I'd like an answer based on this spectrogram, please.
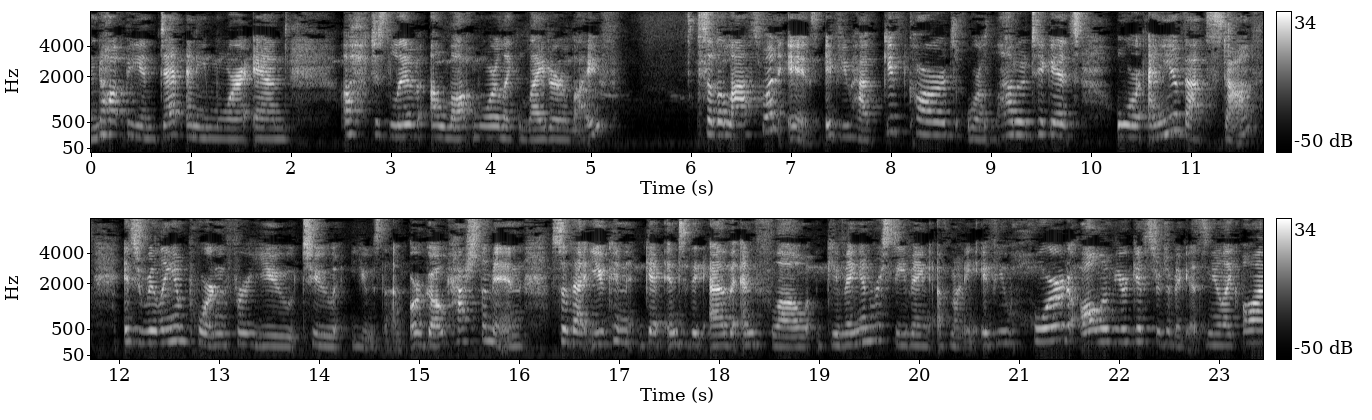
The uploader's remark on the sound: This episode is an instagram live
